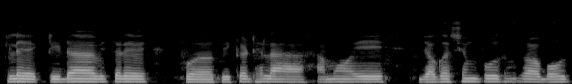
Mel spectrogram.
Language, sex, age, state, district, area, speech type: Odia, male, 18-30, Odisha, Jagatsinghpur, rural, spontaneous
